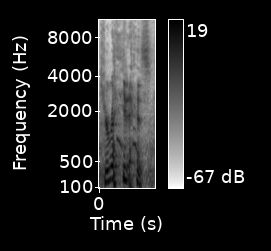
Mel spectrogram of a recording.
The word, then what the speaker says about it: Curatus: Curatus.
